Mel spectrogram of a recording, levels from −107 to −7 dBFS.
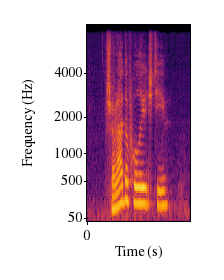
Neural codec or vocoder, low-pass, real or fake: codec, 16 kHz in and 24 kHz out, 0.8 kbps, FocalCodec, streaming, 65536 codes; 7.2 kHz; fake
